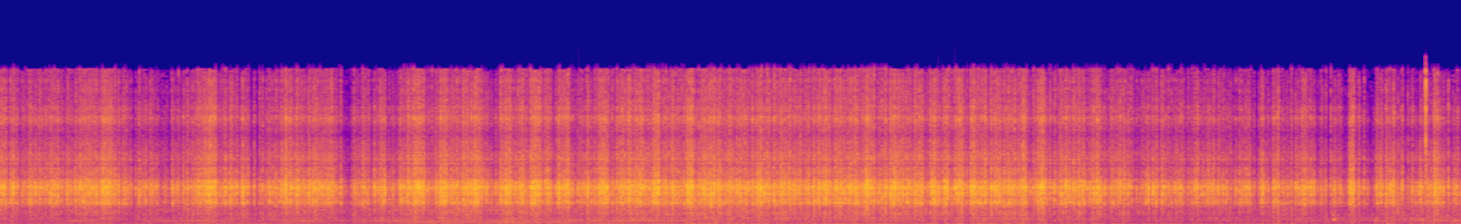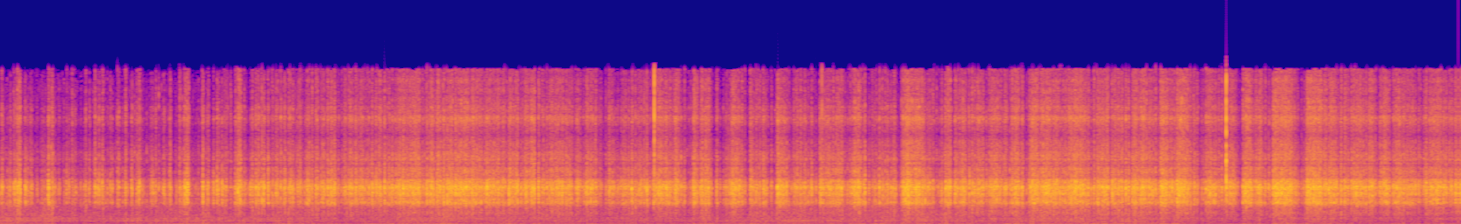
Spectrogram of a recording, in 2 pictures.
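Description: A car's engine running hard at track speed, its pitch rising and falling with throttle and gear changes, under heavy wind noise buffeting the outside-mounted camera microphone.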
